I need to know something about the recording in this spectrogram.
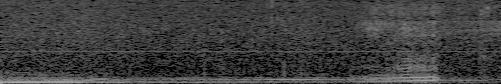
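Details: Male domestic cat sleeping indoors, snoring: a deep rumbling low snore at the start, a softer drawn-out breath, then a rising nasal snort near the end, room otherwise quiet.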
